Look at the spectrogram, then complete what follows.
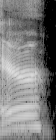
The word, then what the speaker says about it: heir: find it interesting that in the American language we have decided that he eir is air the same as air like the air we breathe and not hair which is h a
